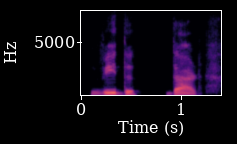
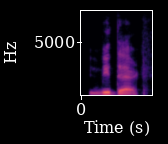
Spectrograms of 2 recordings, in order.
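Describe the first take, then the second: First: The two words are said separately and distinctly. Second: The two words run together as one unit. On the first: The speaker calls it wrong. "not with that" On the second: The speaker calls it right. "They connect these two words and they say with that. W I D A T"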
